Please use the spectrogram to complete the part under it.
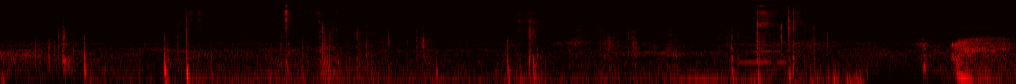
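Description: Rocks clatter and scrape on a dirt trail as they are tossed aside.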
